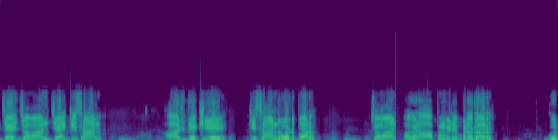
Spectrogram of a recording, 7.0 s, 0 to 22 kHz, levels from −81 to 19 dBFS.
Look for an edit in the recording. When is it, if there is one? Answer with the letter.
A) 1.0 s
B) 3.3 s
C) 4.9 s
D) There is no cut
C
